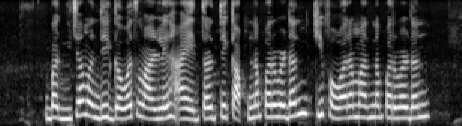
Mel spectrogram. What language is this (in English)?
Marathi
